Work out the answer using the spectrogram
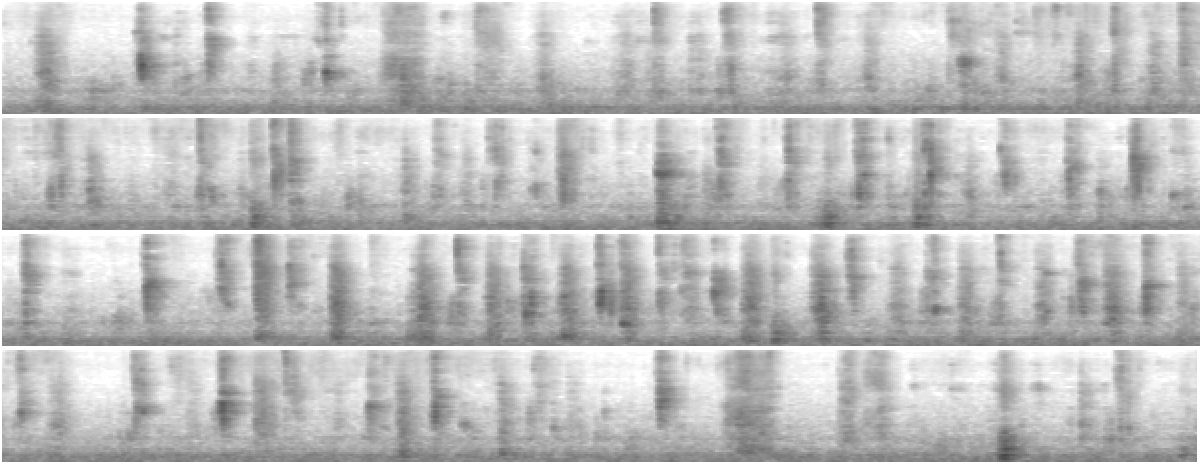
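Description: Close-up eating sounds: wet chewing and mouth clicks of someone working through mouthfuls of rice and fish curry, many small clicks all the way through.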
